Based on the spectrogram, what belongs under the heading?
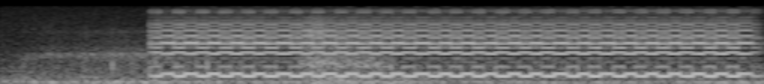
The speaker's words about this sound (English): Is that a phone I hear? Whoa! Forward Nation Radio with our new technology. We have a phone-in caller, presumably from our live streamers.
